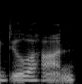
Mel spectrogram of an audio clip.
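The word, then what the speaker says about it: Dullahan: Um, at least I think I'm almost positive I did say Doulahan properly, because 'cause I've heard that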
